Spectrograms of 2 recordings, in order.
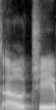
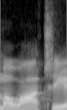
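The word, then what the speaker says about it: Oatchi: I'm pretty sure his name is officially supposed to be pronounced Ochi, but I was always calling him Owachi as I played Pikmin, Pikmin 4?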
